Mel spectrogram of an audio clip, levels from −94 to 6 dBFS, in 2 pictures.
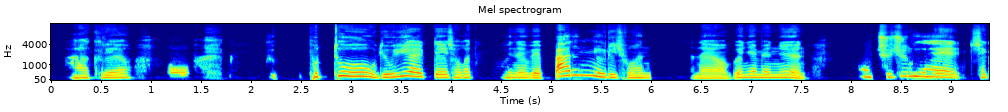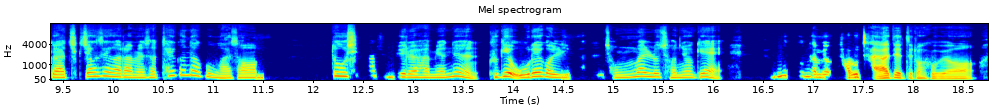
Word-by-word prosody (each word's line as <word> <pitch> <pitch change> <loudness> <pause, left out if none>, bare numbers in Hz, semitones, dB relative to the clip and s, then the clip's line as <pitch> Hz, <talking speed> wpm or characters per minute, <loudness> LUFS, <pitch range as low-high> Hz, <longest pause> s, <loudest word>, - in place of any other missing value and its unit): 아 165 0 -2
그래요? 165 +1 -2 0.4
어 165 -1 -3 0.8
그 - - -17 0.3
보통 255 +1 +3
요리할 240 +5 +4
때 195 -4 0
저 175 -1 -4
같은 180 -1 -4 0.2
경우에는 165 -2 -2
왜 155 -1 +1
빠른 315 +3 +5
요리 210 -5 +3
좋아한다 160 -1 -2 0.4
했잖아요. 140 -1 -3
왜냐면은 180 -6 -1 0.5
어 220 - -2
주중에 220 -3 +1
제가 190 -1 0
직장 250 +9 -2
생활하면서 205 -8 0
퇴근하고 295 - -3
와서 165 +2 -2 0.7
또 270 -2 +3
식사 305 +4 -4
준비를 200 0 0
하면은 190 - 0
그게 215 +4 +1
오래 215 +9 +6
걸리면은 190 -6 +1 0.4
정말로 220 - -1
저녁에 195 +4 -2 0.5
밥 205 - -7
먹고 275 -3 -4
나면 190 -4 0
바로 195 - +5
자야 - - +7
되더라고요. 130 -6 0
195 Hz, 295 characters per minute, -21 LUFS, 165-235 Hz, 0.8 s, 자야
